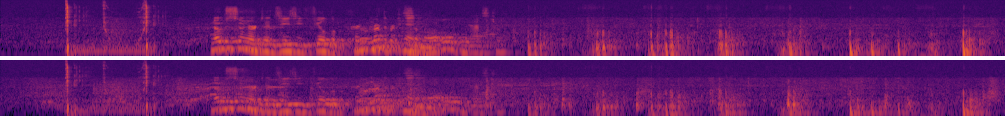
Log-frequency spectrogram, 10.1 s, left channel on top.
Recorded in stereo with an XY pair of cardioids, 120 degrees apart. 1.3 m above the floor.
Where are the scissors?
40° left, 2.5 m.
